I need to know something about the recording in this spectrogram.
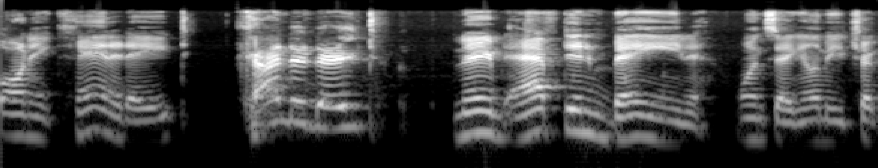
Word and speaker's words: Behn: I pronounced it Ben in my video. I was wrong. It's Behn.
